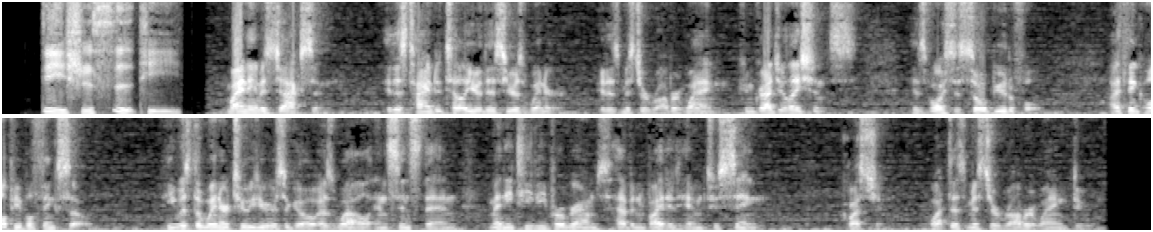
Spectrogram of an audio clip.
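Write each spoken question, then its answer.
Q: What does Mr. Robert Wang do?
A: He is a singer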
